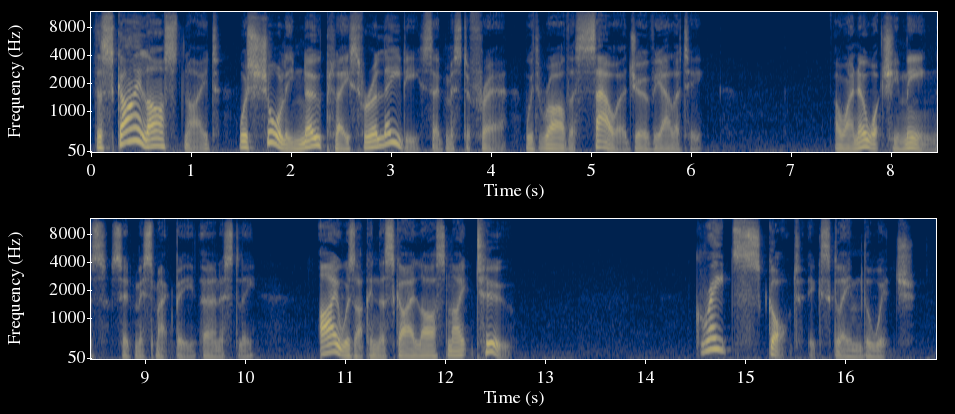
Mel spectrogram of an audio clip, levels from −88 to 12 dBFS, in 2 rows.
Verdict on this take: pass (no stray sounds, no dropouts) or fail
pass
